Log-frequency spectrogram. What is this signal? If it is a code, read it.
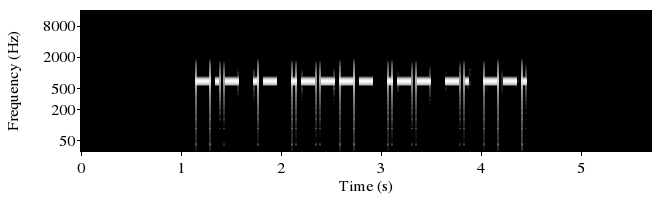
Morse code, heard as a keyed tone, about 25 wpm, 700 Hz. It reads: KA1WNG
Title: USA Call Signs 25wpm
